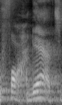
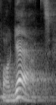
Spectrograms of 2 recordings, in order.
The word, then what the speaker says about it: forget: Não pode falar mais o forget, pelo amor de Deus, está errado. Então, forget.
